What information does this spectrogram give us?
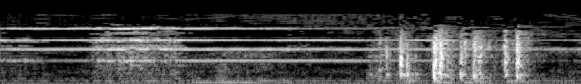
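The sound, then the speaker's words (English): A telephone rings with a sustained, steady tone, then a quick burst of louder, rapid rings near the end, with no talking. “The phone”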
